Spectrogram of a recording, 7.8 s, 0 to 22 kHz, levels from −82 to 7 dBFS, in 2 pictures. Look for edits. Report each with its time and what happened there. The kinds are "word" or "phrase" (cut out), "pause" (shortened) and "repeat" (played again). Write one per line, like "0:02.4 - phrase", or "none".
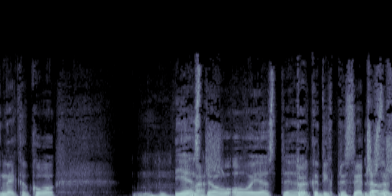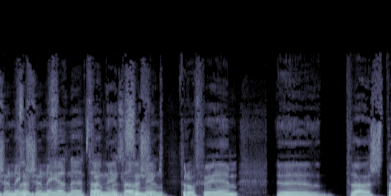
0:01.8 - word
0:04.1 - repeat
0:05.5 - word
0:06.6 - pause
